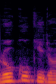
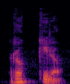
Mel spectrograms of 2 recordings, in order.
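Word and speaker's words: 六キロ: কিলো, কিন্তু difference যেগুলো, যেমন দেখেন রোকু কিলো না রোক কিলো, এখানে কু আর কি একসাথে 2টা ক উচ্চারণ আসছে দেখে এটা 2টা এক হয়ে গেছে, টুইস্ট হয়ে গেছে, দয়া পাতা লাগাও, রক্কিরো।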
